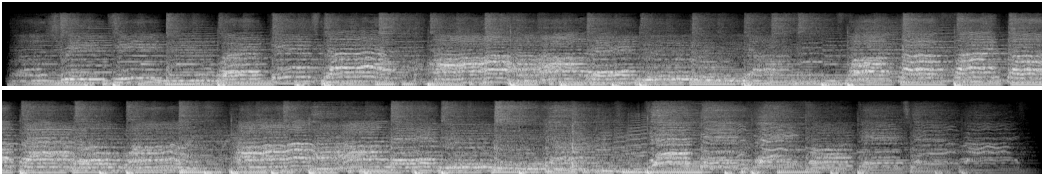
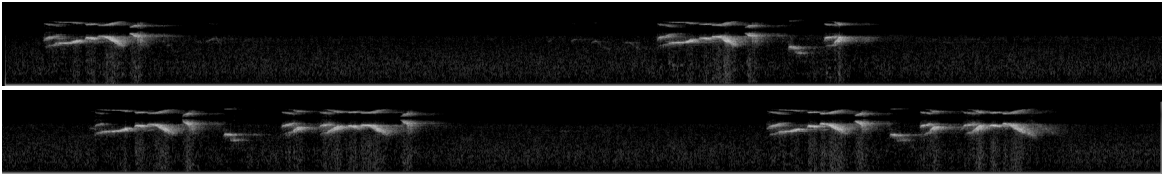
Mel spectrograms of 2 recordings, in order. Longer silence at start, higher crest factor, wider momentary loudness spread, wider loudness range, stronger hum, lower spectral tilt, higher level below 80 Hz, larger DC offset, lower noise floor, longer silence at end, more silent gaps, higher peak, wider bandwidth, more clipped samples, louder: second, 0.05 s vs 0.4 s; second, 14 dB vs 24 dB; second, 7 LU vs 17 LU; second, 2 LU vs 10 LU; neither; first, -5 dB/octave vs 3 dB/octave; first, -22 dBFS vs -66 dBFS; second, under 0.1% vs 3%; second, -34 dBFS vs -56 dBFS; second, 0.25 s vs 1.1 s; neither; about the same, 0 dBFS vs -2 dBFS; first, 13 kHz vs 9.6 kHz; neither; first, -14 LUFS vs -20 LUFS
